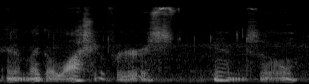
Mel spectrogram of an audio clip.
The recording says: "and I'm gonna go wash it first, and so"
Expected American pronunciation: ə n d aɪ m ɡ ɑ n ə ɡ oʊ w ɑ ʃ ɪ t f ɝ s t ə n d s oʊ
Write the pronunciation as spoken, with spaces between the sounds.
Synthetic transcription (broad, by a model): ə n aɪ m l ɑ ə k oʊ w ɑ ʃ ɪ t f ɝ s t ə n s oʊ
